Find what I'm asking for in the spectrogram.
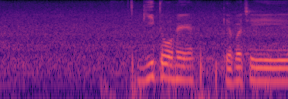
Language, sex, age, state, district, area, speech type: Gujarati, male, 18-30, Gujarat, Rajkot, rural, spontaneous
